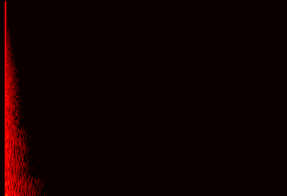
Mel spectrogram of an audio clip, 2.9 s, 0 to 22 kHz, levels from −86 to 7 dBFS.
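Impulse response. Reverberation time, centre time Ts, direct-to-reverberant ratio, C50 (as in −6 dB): 0.45 s, 25 ms, −5.5 dB, 8.0 dB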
